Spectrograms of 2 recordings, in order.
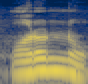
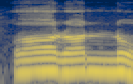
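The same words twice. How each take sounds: First: Said in the usual way. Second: Aranya slow, each syllable drawn out; broken into syllables. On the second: Shown as a demonstration. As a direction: split Aranya into three separate syllables. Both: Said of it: "ভেঙে উচ্চারণ".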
